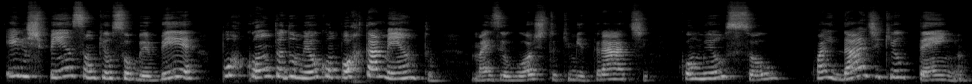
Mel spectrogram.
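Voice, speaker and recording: Slow, expressive woman reading. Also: high-pitched. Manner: slow, emotive, lingering on words. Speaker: reader. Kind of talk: expressive reading of a first-person text. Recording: roomy echo.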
